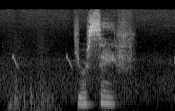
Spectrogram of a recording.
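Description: A woman speaks softly and anxiously.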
